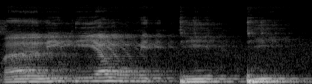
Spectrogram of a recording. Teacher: Nah, huruf dal biar tidak ngobos, karena makhrajnya dal itu ujung lidah bertemu dengan pangkal 2 gigi seri yang atas, oe, tempatnya tumbuh gigi seri yang atas.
